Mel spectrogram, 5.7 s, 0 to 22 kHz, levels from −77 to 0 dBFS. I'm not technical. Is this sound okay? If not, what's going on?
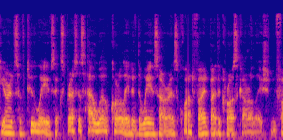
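No. This speech has a gap between chunks: two brief silences with hard edges, from 1.72 to 1.74 s and from 3.74 to 3.76 s. Each lasts 20 ms and arrives 2 s after the last. The audio was handled in 2-second pieces, and a small stretch of silence was inserted at each join. Nothing is missing, but the flow of the speech is chopped at those two points.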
